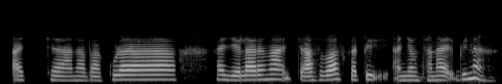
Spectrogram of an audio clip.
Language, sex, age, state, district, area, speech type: Santali, female, 45-60, West Bengal, Bankura, rural, conversation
